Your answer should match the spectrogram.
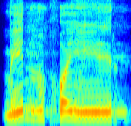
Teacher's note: Baik, sekarang yang ketiga yaitu kha dan ghin. Tempat keluarnya huruf kha dan ghin ini yaitu dari adnal halqi, ujung tenggorokan.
